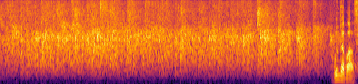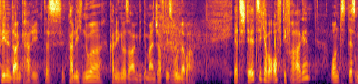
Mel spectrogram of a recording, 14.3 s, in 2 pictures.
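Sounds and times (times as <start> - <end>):
crowd applause: 0.0 - 6.9
speech: 6.7 - 11.2, 11.8 - 14.3.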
